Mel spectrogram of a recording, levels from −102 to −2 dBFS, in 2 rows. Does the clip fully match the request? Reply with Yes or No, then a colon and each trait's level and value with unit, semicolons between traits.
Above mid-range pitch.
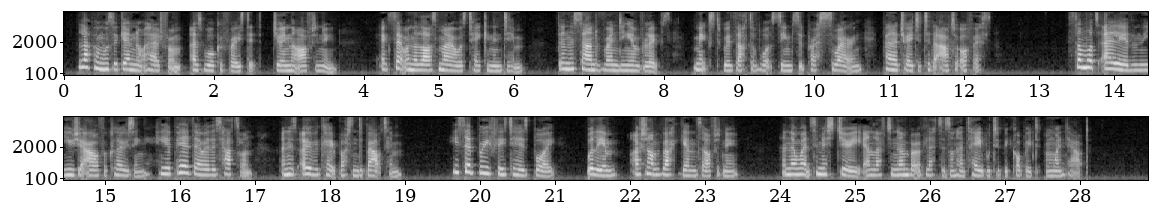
Yes: high, 215 Hz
